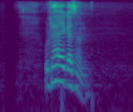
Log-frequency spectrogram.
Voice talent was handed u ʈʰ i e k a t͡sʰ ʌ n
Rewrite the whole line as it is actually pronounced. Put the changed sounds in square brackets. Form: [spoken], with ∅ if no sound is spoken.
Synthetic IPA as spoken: u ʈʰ [a] e k a t͡sʰ ʌ n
